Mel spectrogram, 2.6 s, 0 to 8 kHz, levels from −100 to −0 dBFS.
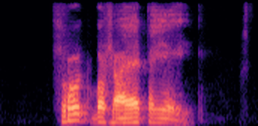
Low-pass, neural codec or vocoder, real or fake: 7.2 kHz; codec, 44.1 kHz, 2.6 kbps, DAC; fake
